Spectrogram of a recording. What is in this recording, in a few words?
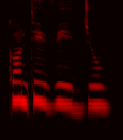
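"contivìgiu", female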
